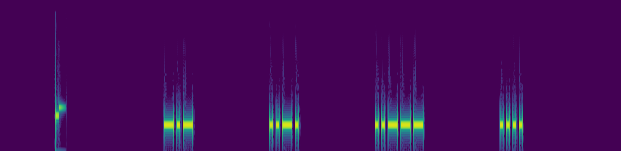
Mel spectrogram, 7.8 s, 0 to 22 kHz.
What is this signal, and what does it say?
Morse code, heard as a keyed tone, about 30 wpm, spaced as for 8 wpm, 700 Hz. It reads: KF2H
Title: USA Call Signs - 4 Characters - 8x Character Spacing - 30wpm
